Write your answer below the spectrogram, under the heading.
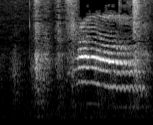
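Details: Domestic cat complaining after getting stuck in a tree, a drawn-out falling meow with a brief earlier chirp, owner speaking just before and after indoors.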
